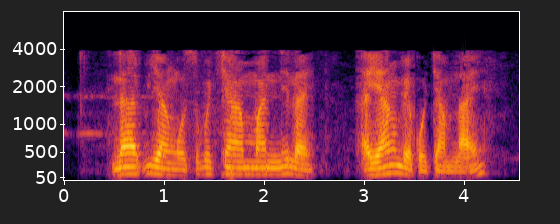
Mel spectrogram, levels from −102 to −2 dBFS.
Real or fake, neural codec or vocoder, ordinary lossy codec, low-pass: real; none; AAC, 16 kbps; 7.2 kHz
